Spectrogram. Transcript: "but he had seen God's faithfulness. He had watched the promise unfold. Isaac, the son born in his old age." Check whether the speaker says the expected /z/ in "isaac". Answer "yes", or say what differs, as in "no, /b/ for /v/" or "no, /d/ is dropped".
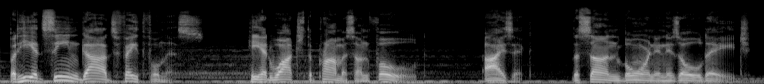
yes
